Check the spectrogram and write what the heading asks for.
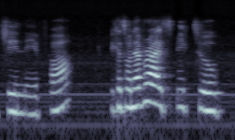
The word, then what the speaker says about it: Jennefer: my name jennifer jennifer it's actually pronounced jay neva because whenever i speak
